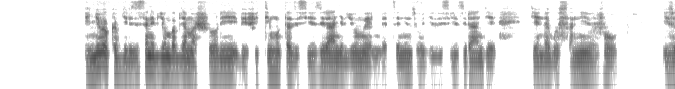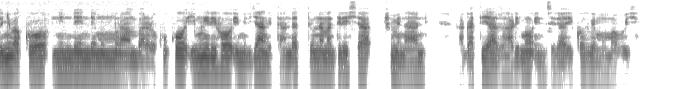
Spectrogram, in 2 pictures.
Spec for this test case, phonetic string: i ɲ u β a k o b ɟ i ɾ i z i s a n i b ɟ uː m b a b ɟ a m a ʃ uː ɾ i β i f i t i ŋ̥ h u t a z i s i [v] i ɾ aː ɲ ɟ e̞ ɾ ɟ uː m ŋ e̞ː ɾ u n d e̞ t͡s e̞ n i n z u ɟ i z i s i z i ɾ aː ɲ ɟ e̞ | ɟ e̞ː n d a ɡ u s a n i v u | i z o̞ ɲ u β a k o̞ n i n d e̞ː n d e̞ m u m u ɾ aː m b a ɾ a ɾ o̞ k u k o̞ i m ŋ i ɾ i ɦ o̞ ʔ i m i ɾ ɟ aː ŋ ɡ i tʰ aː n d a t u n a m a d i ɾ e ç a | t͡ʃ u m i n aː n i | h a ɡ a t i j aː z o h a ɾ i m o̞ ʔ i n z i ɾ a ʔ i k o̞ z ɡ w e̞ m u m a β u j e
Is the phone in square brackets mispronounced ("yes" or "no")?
yes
